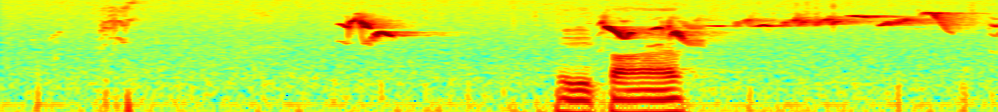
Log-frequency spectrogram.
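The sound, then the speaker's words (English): Bird calls: a few high, thin chirps and a longer warbling phrase, fairly faint, with a brief voice speaking partway through. “This is bird number one again.”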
